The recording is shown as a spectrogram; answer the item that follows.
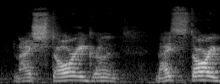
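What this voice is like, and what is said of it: Nerdy character voice. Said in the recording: “I'm just a nerd voice.”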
